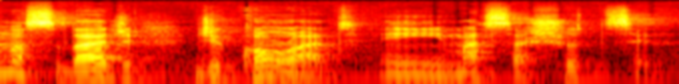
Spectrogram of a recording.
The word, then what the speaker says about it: Massachusetts: cidade de Conrad, em Massachusetts. Eu pronunciei correto? Massachusetts. Ah, agora a pronúncia ficou bonita.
